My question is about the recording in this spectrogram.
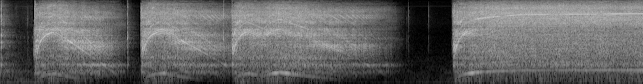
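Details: Cheap angle grinder after bearing replacement to cure bad vibration: motor winds up quickly to a clean, steady high whine, running evenly with no grinding or rattle; runs better than before.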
